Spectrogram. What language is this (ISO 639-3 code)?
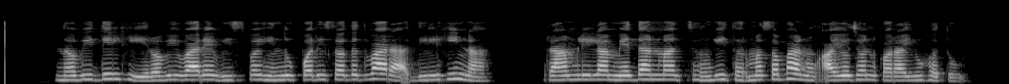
guj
